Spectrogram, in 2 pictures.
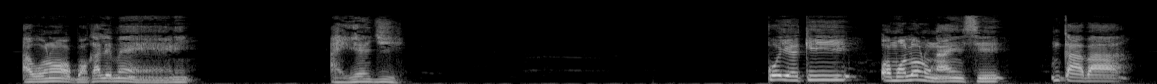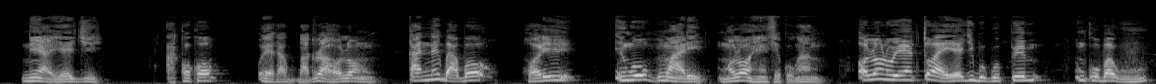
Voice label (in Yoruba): good news yoruba, bible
